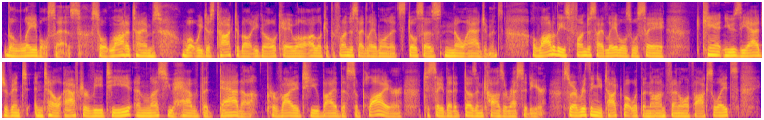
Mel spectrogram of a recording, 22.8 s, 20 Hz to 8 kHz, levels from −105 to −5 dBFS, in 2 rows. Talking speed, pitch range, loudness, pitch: 190 wpm, 105-120 Hz, -19 LUFS, 110 Hz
